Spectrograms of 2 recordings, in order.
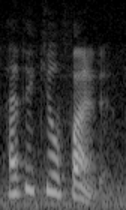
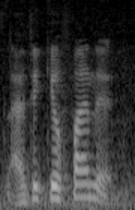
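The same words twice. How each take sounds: First: Lilting up high; high-pitched reassurance. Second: Said in the usual way. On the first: Real, not acted. Host encouraging a fan to regain their spark, high-pitched. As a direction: repeat it in a high little voice. Same reassurance repeated much higher.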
